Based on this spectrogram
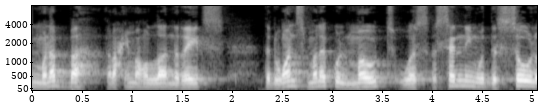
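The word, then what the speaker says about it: ملك الموت: So Malakul Maut responded, the angel of death, and I explained last week the correct pronunciation is Malakul Maut. Malak means angel. Many people say Malikul Maut. Malik means king.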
